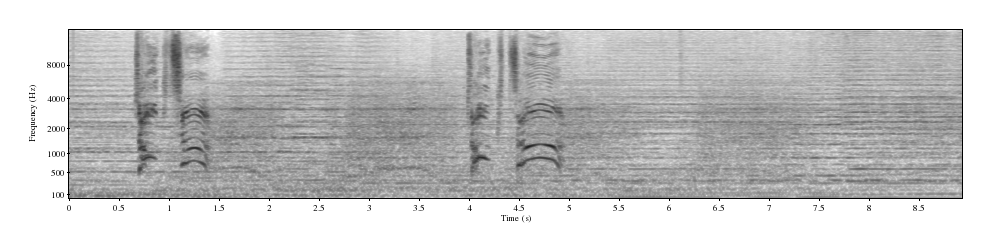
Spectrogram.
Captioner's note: whooshing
